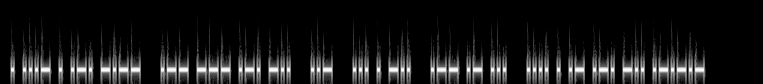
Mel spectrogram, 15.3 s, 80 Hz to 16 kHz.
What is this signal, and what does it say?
Morse code, heard as a keyed tone, about 21 wpm, 700 Hz. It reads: EVERY WORD U SED WAS HEARD.
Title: Sentences from Top 400 Words and Abbreviations 20wpm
